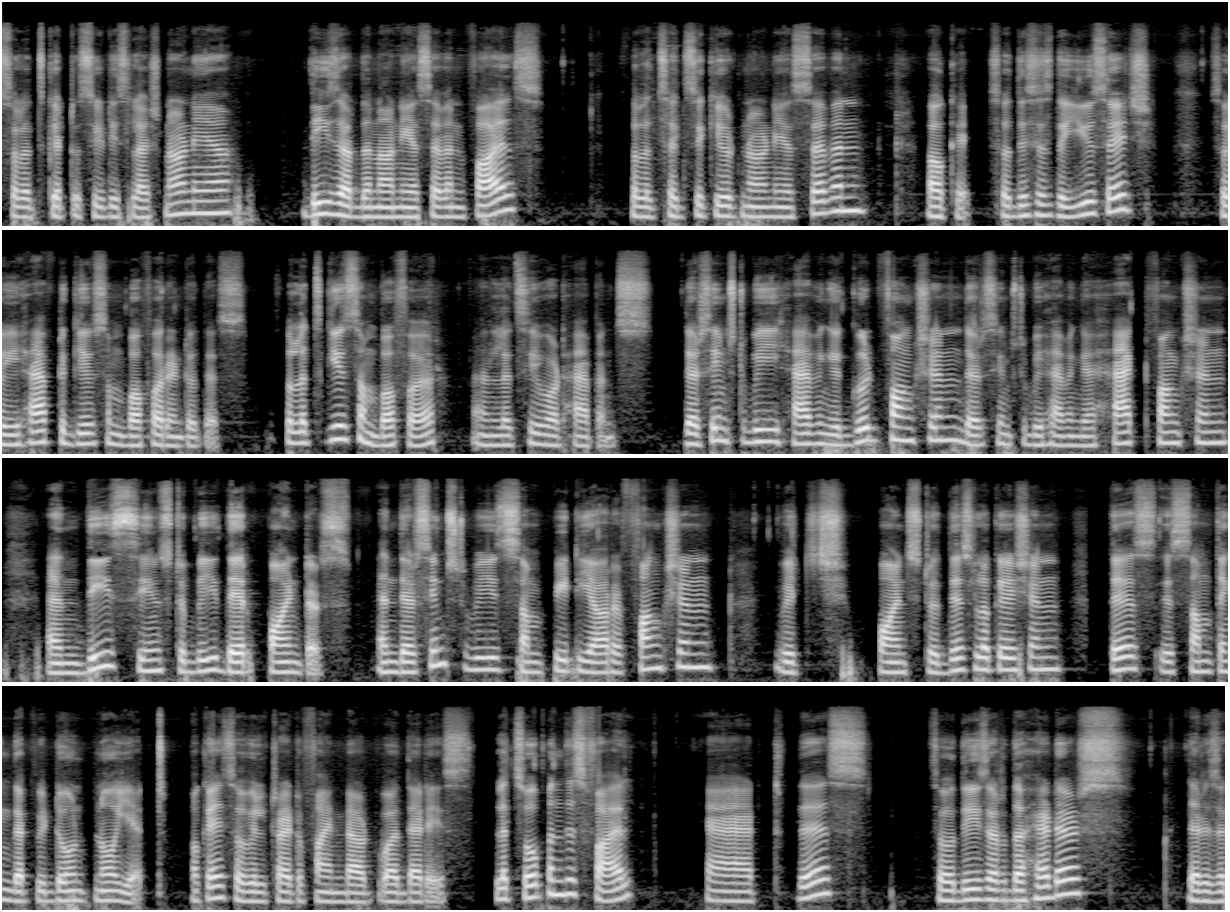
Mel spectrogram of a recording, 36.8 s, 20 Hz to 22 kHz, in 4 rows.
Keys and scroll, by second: 0.0-1.5 typing, 5.5-6.4 typing, 6.1 Tab, 6.6 Return, 12.8 typing, 13.2 Return, 32.2-33.3 typing, 34.0 Return.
